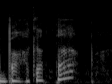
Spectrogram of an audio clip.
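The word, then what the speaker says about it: Boggatha: writing something about this sure my name is bhagatha and this is my brother parker we're twins could you spell that out for us perhaps bhagasa b-o-g-g-a-t h a vaga and how do you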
